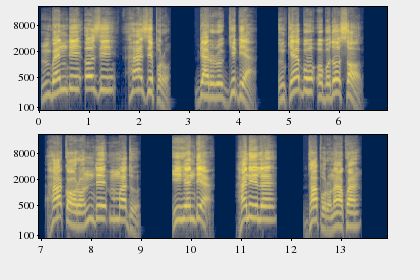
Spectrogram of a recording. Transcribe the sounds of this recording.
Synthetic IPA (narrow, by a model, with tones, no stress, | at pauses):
ŋ͡m̩˨ɡ͡be˨n̩˦dɪ˦o˦zi˦ | ɦa˦zi˦pʊ˨ɾʊ̰˨ | bja˨ɾu˨ɾu˨ɡi˦bi˨a̰˨ | ŋ̩˨ke˦bʊ˨ʔo˨bo˨do˦sɔ˦˨l | ɦa˦kɔ˨ɾɔ˨n̩˦dɪ˦m̩˦ma˦dʊ̰˨ | i˦ɦe˦n̩˦dɪ˦a̰˨ | ɦa˦niː˦le˦ | da˦pʊ˨ɾʊ̰˨na˨˦kʷa˦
